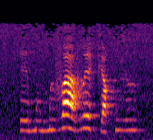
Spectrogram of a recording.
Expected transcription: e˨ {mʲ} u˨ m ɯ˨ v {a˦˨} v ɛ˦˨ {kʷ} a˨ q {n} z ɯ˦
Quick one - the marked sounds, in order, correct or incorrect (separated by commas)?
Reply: incorrect, correct, incorrect, correct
